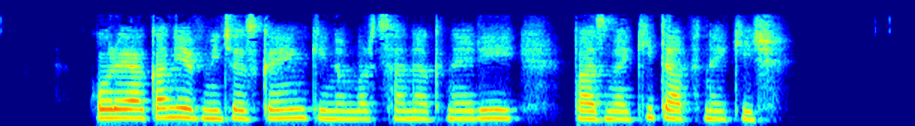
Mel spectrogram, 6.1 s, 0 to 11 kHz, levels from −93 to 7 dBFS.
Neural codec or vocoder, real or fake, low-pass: none; real; 7.2 kHz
